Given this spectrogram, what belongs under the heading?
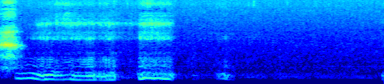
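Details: Dog snoring while lying on owner's knee, wobbling as owner laughs: two low rattling snores on the in-breath, then a quiet out-breath and faint steady breathing; ordinary snoring.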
